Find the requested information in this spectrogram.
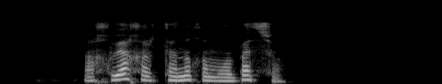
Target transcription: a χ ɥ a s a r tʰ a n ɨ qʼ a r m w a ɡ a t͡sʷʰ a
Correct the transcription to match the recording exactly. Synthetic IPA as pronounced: a χ ɥ a χ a r tʰ a n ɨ qʼ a m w a b a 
